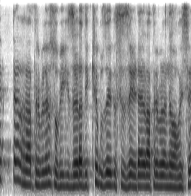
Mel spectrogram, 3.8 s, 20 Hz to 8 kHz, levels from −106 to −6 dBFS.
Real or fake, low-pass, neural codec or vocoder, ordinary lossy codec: fake; 7.2 kHz; vocoder, 22.05 kHz, 80 mel bands, HiFi-GAN; none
